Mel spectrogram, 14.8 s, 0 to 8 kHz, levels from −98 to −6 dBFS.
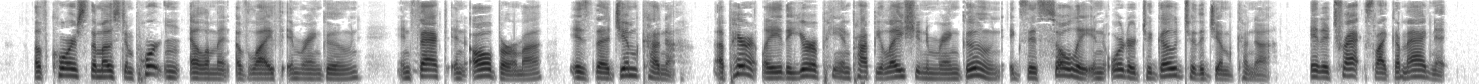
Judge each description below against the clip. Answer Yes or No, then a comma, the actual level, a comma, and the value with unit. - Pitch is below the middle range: No, medium, 155 Hz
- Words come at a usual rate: Yes, average, 155 wpm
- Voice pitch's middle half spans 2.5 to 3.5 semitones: No, average, 5.3 semitones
